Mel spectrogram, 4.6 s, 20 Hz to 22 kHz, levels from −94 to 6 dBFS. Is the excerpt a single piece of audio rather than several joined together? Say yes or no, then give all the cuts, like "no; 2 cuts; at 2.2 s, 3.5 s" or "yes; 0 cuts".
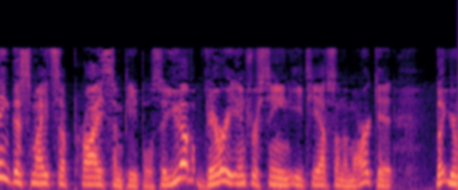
no; 1 cut; at 1.9 s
